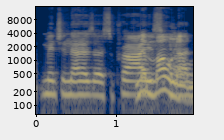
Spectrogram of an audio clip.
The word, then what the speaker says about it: Nimona: Nimona, not pneumonia.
